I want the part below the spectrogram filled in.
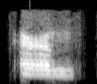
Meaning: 1. Used in hesitant speech, or to express uncertainty 2. Used to express embarrassment or subtle disagreement
- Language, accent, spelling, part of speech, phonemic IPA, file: English, US, erm, interjection, /ɝm/, En-us-erm.ogg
